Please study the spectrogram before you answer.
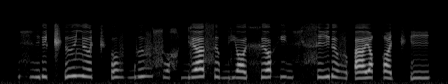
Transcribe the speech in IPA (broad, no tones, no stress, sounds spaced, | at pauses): x i̤ ɾʲ ɨ t͡ʃʼ ɨ lʲ ɔ t͡ʃʼ o v b ɨ v sʷ a̤ χ ɡʲ a s ɨ b j ɒ xʲ ɒ x j i̤ x s i ɾʲ ɔ v ʔ a j qʷ i t͡ʃʼ i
